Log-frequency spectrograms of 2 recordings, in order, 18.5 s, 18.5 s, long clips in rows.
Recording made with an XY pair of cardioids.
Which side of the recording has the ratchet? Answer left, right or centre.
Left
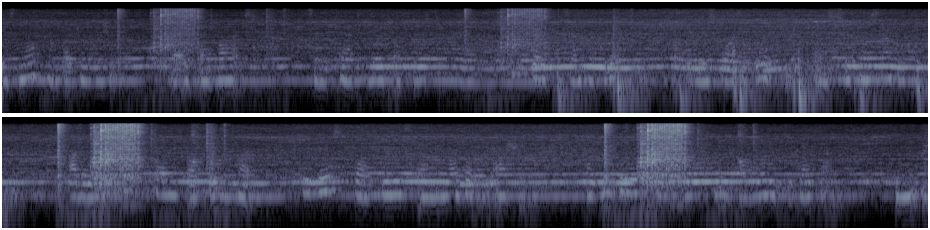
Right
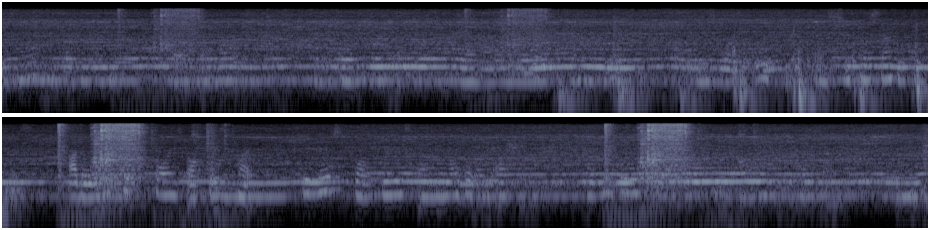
left.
